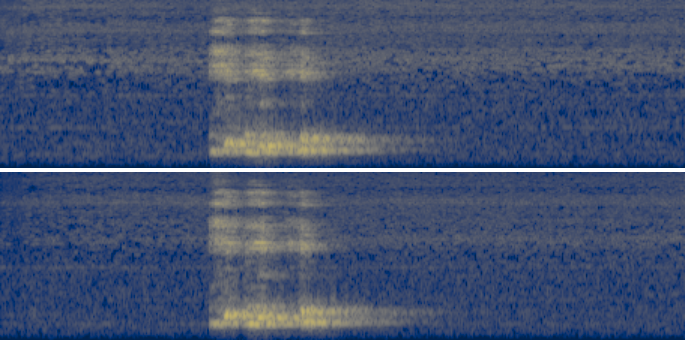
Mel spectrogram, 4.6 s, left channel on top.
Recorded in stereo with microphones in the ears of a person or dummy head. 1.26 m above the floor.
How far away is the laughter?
About 1.9 m.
